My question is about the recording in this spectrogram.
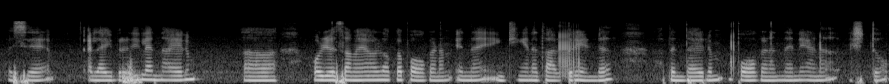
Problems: none marked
